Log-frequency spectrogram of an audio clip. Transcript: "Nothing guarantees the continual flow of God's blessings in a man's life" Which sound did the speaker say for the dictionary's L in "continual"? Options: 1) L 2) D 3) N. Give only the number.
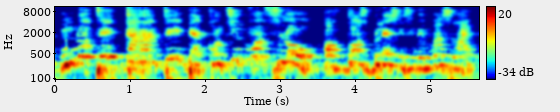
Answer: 3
